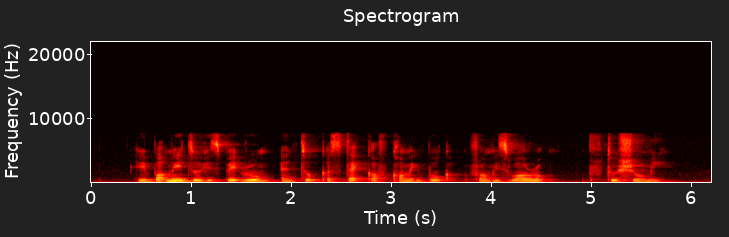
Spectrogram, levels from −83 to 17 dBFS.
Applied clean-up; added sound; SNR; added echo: none; none; none; none.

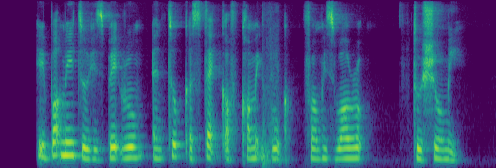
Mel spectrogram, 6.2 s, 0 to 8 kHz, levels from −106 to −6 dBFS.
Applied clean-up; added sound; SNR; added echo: neural mask model DeepFilterNet 3.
